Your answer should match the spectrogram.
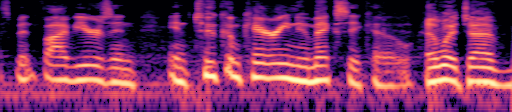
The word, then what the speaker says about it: Tucumcari: prior to that spent five years in in tucumcari new mexico and which i've mispronounced for years and years is too cumcari but that just sounds a little more exotic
